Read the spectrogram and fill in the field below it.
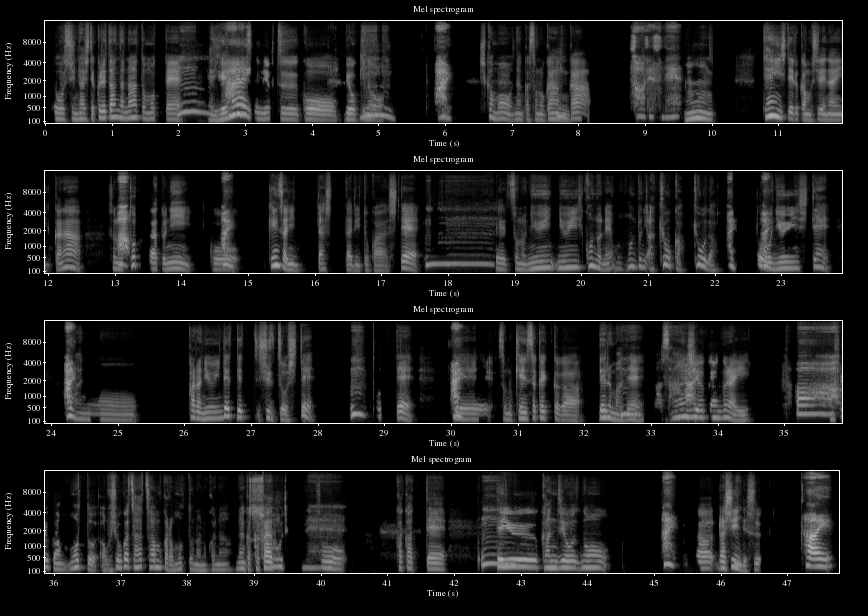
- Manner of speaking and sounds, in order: tapping
- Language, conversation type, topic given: Japanese, advice, 予算内で喜ばれるギフトは、どう選べばよいですか？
